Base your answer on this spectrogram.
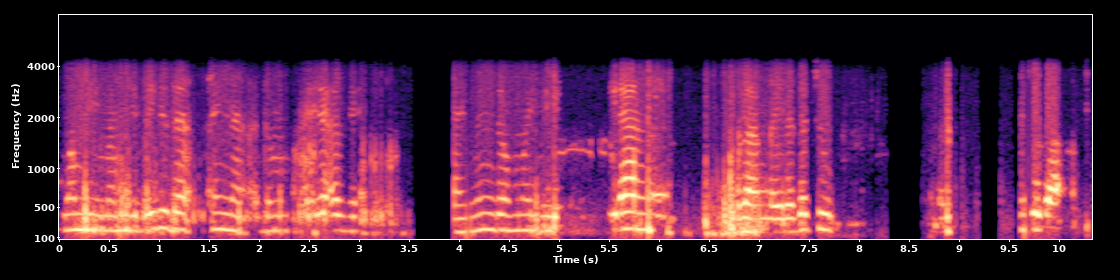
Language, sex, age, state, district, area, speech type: Manipuri, female, 45-60, Manipur, Kangpokpi, urban, conversation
